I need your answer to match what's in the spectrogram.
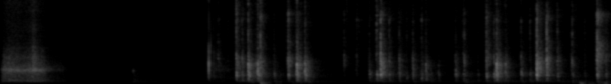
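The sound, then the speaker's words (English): A brief whoosh of noise, a pause, then a rapid, uneven run of sharp keyboard clicks as someone types a Google search on a computer, moderately loud with no voices. “I actually don't know. I need to Google that.”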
